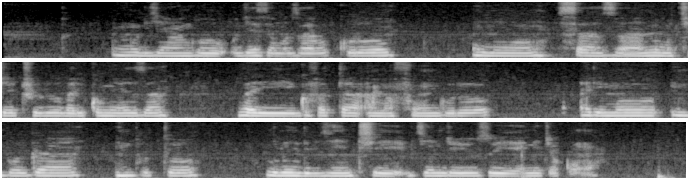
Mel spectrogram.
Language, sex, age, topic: Kinyarwanda, male, 18-24, health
